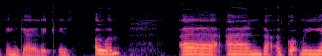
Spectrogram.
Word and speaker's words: Ogham: uh I have been considering um the augum pronounced om but uh I will use both ways of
